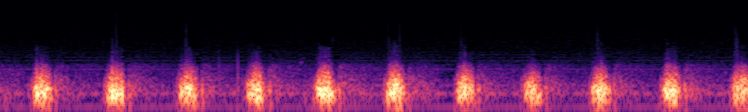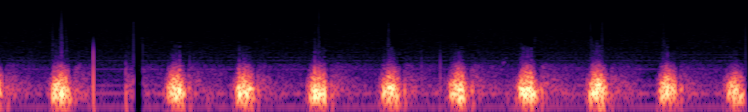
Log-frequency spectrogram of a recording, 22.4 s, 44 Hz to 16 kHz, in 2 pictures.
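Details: Aortic stenosis heard by stethoscope: steady heartbeat near 58 a minute, each beat carrying a rough, drawn-out whooshing murmur.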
